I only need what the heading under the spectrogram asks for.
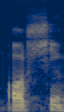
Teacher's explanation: ম এর সাথে অটা উচ্চারণ করা যাবে না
